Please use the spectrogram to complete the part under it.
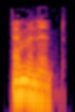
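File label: "eminent", English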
